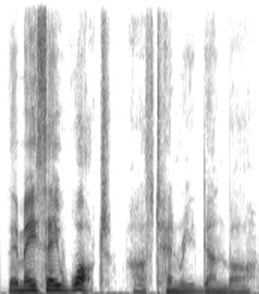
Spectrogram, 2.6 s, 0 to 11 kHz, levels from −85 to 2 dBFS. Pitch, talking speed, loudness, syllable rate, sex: 140 Hz, 160 wpm, -17 LUFS, 4.6 syllables/s, male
